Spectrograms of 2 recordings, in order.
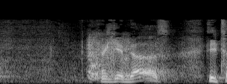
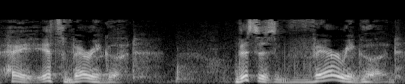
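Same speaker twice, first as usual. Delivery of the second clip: lightly voiced God, low and satisfied; God surveying creation; 9 semitones lower, slower than usual. God sitting back from his finished creation, low and satisfied.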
